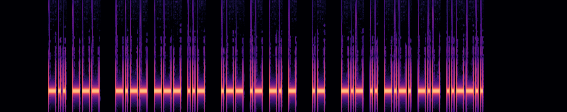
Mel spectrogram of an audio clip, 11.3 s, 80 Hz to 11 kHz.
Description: Morse code, heard as a keyed tone, about 25 wpm, 700 Hz. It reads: DO YOU WANT A KICK?
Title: Sentences from Top 1300 Words 25wpm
